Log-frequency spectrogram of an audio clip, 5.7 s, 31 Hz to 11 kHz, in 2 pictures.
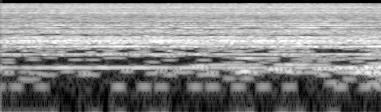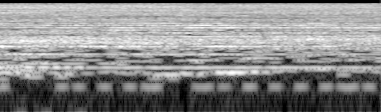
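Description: Air-driven acrylic Tesla turbine and its generator spinning at high speed on compressed air at about 40 psi, a steady high-pitched whine and hiss of air that does not change.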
